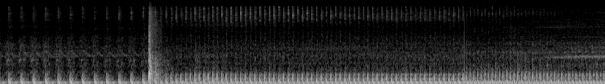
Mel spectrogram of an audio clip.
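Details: Triumph T100 motorcycle started after sitting in the garage most of the year: uneven pulsing at first, then a steady, even low exhaust beat, a normal warm-up idle.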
